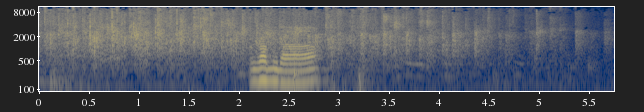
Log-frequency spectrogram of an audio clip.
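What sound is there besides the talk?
audience applause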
